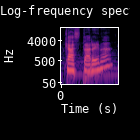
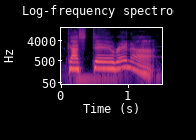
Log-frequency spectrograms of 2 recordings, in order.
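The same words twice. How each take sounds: First: The name is said with a Spanish accent. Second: The name is said with an English accent.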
